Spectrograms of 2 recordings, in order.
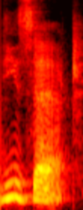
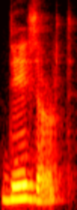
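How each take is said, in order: First: The stress is on the second syllable. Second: The stress is on the first syllable. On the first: It is used as a verb. "for verb we have desert" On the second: It is used as a noun. "For noun we have desert"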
